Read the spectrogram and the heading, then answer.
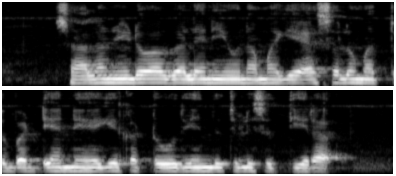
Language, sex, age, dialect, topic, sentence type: Kannada, male, 36-40, Coastal/Dakshin, banking, question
